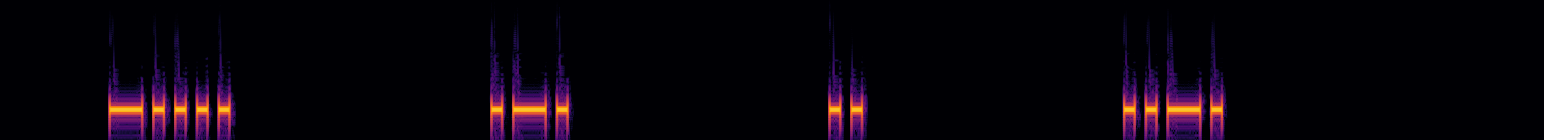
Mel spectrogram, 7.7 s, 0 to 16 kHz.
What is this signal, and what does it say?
Morse code, heard as a keyed tone, about 22 wpm, spaced as for 6 wpm, 700 Hz. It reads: 6RIF
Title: USA Call Signs - 8x Character Spacing - 22wpm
